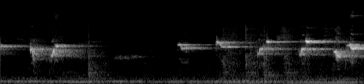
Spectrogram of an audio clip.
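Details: Caged yellow-vented bulbul, said to grow bolder and more vocal when teased by its owner, whistles liquid downward-slurred notes, pauses, then resumes with quick bubbly phrases over a low background hum.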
